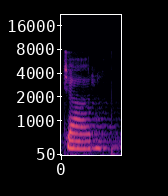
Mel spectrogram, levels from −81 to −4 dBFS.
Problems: background sounds at intervals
